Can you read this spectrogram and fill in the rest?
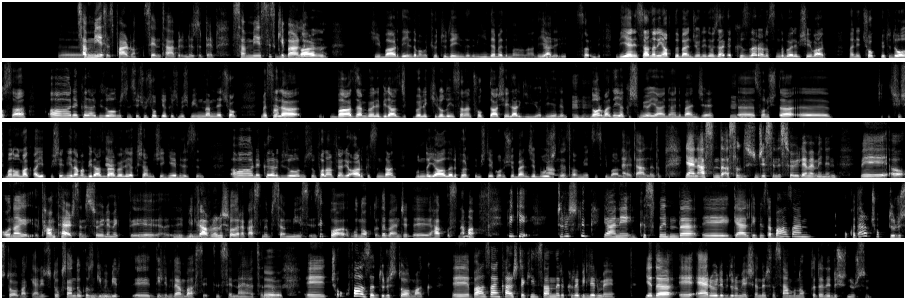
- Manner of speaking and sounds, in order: tapping; other background noise; unintelligible speech
- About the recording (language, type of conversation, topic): Turkish, podcast, Kibarlık ile dürüstlük arasında nasıl denge kurarsın?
